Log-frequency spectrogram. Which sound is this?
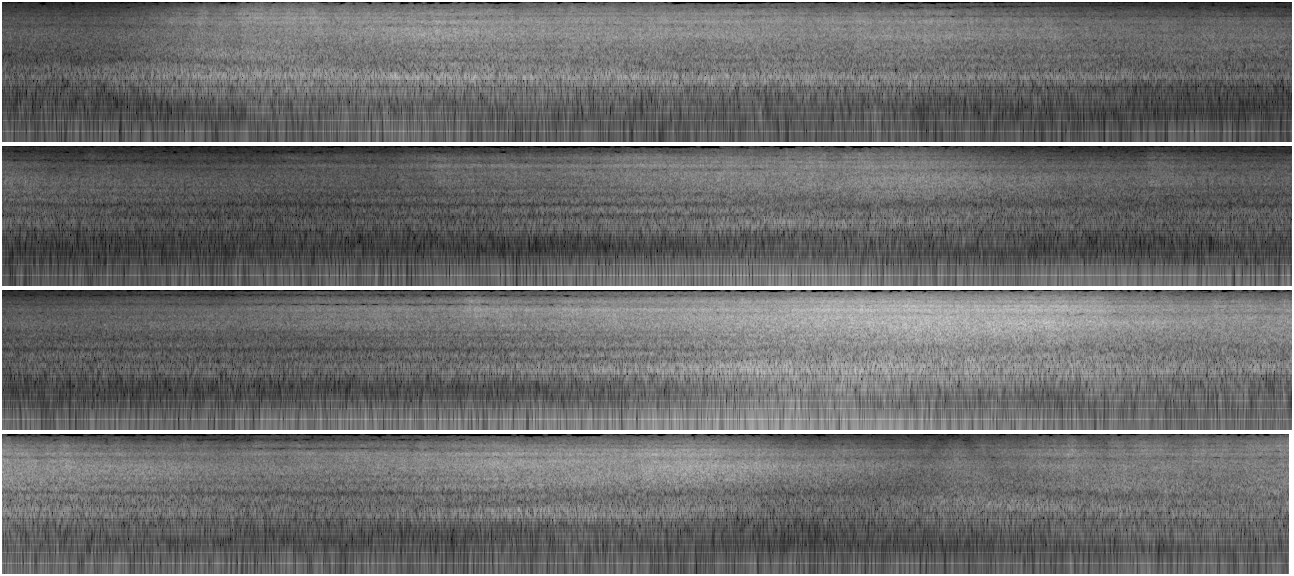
Cars Passing
Cars recorded using a digital recorder.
